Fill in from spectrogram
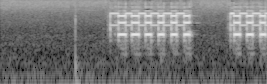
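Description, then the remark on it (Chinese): Laoqi's mobile phone rings with an incoming call from Huahua: a bright, high electronic warble in two bursts of rapid pulsing tones separated by a short gap, loud and with no one talking over it. “手机响了，老七拿起了电话，是花花。”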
